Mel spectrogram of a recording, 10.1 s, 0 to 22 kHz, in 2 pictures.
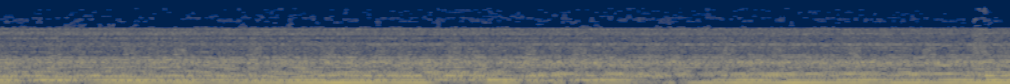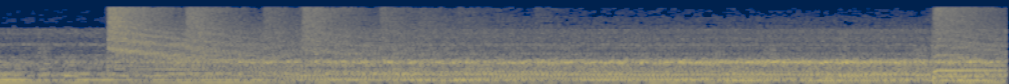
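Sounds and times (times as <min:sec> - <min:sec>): electronic droning music: 0:00.0 - 0:10.0.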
